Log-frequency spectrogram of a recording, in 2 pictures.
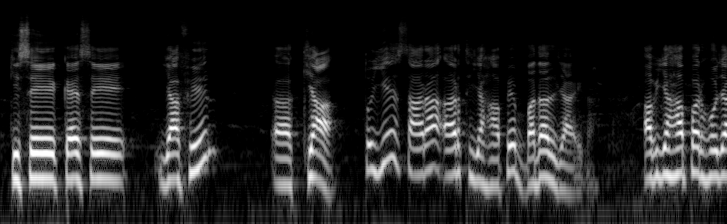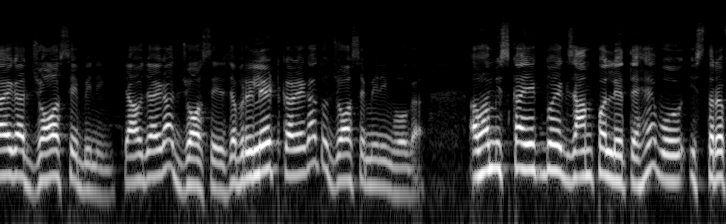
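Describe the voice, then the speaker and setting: Man, grammar teacher, slow and deliberate, slightly high voice, quizzes himself aloud. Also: a little mellow. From India. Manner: slow explaining, repeats key words, asks and answers his own questions. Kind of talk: classroom lesson.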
